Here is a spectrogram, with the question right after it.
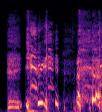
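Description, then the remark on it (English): A person coughs several times in a row, loud, with harsh, raspy, voiced hacks coming in irregular bursts over about two seconds. “You can reach me if I don't die of a cough.”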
